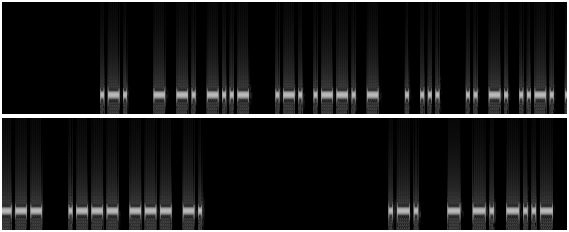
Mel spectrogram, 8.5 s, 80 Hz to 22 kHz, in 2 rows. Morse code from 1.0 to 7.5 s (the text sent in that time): TNX RPT ES INFO JON R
